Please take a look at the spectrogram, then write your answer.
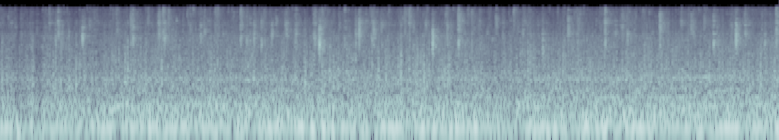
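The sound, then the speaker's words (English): Heavy rain pours down steadily, a dense, continuous hiss of drops pattering on surfaces, with no voices and no pauses throughout. “It's raining so much.”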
